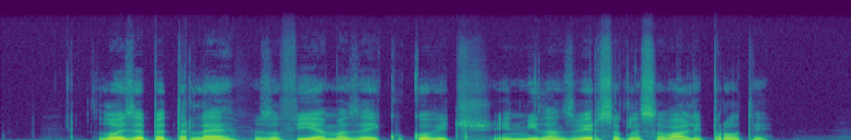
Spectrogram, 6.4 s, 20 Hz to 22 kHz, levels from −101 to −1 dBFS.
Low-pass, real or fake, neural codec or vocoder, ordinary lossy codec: 19.8 kHz; fake; vocoder, 44.1 kHz, 128 mel bands every 512 samples, BigVGAN v2; none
